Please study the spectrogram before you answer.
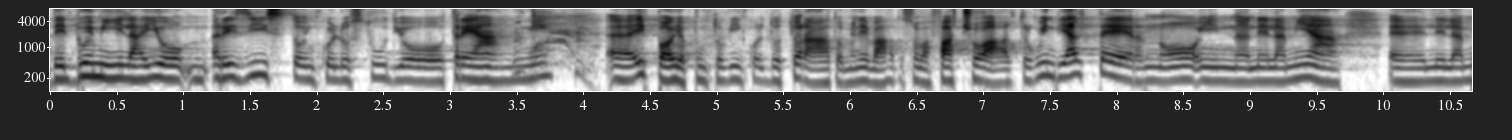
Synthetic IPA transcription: d̪eld̪uemiːlaiːorezist̪oiŋkwelːost̪uːd̪jot̪ɾeanːiepːɔjapːunt̪oviŋkoild̪ot̪ːoɾaːt̪omenevaːd̪onsomːafat͡ʃːoalt̪ɾokwind̪ialt̪ɛrnoinnelːamiːa | nelːam

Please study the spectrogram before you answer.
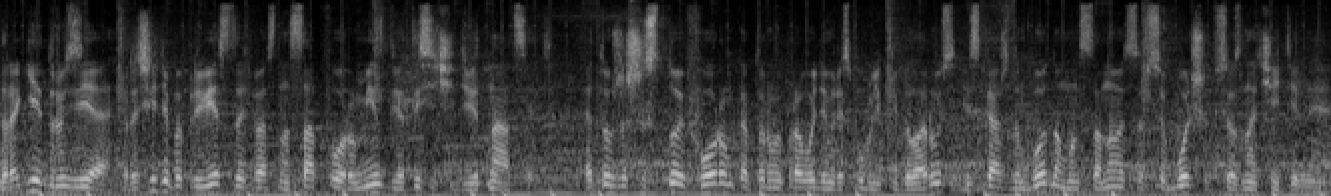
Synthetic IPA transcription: d̪əɾɐɡʲijəd̪ɾʊzʲjaɾəzʲɾʲɪʂɨtʲɪpəpɾʲɪvʲest̪vətʲvasnɐsapfo̞ɾʊmːʲisd̪vʲet̪ɨsʲɪt͡ɕɪdʲɪvʲɪt̪nat̪sɨtʲ | ɛt̪əʊʐɛʂɨst̪o̞jfo̞ɾʊmkɐt̪o̞ɾɨmɨpɾɐvo̞dʲɪmvɾʲɪspublʲɪkʲɪbʲɪlˠɐɾusʲiskaʐd̪ɨmɡo̞d̪əmo̞nst̪ɐnovɪt̪səfsʲɵbo̞lʲʂɨfsʲɵznɐt͡ɕitʲɪlʲnəjə̰

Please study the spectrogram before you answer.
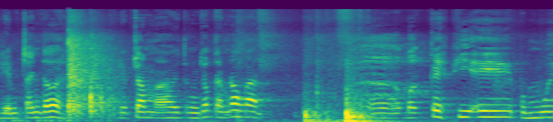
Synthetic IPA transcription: riəmt͡ɕaɲt̪əriəp̚t͡ɕɑmʔa̰ɔjt̪ɨŋjok̚t̪aɛməɗɑːŋɓaːt̪̚ | ʔəːɓaːkeːhpʰiʔeːpɔmːuə

